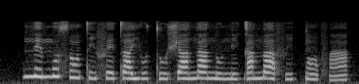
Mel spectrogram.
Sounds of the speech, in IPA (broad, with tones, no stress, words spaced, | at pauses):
ne˦mo˦ sɔ̃˧ ti˨ fe˧ta˧ ju˧ tu˨ʃa˧ na˦nu˧ni˧ɡa˦ ma˦˨fi˨˦ k͡pɔ̃˦˨fã˨˦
